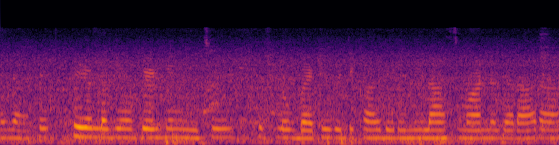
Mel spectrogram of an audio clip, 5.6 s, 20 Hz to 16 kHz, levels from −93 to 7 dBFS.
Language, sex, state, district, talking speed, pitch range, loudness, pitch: Hindi, female, Chhattisgarh, Rajnandgaon, 225 wpm, 200-220 Hz, -27 LUFS, 205 Hz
